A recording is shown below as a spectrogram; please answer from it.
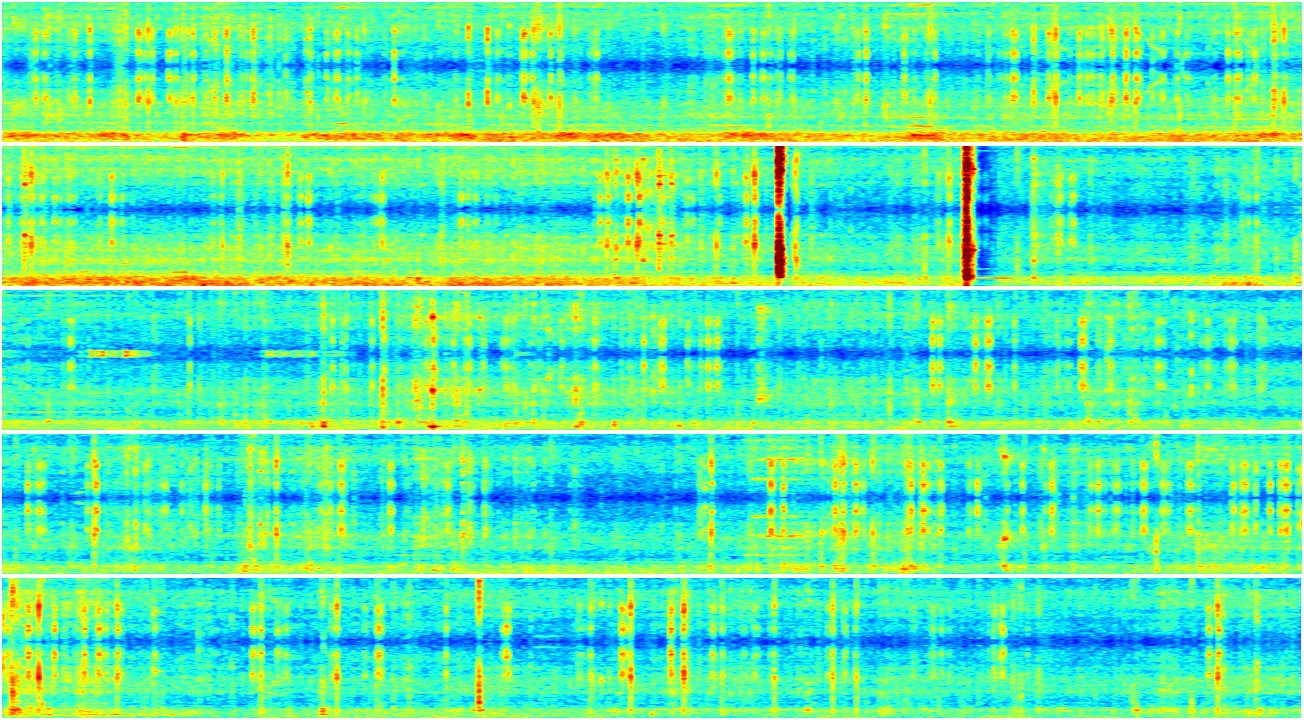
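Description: Mountain bike riding over a rough dirt forest trail, heard close up from the bike: a steady rumble of tyres on dirt with the frame and drivetrain rattling. About ten seconds in come two sharp knocks, and after them the ride runs quieter.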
